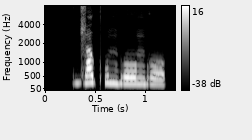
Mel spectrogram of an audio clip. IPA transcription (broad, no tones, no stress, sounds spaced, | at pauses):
ɖ͡ʐ a kʷʼ i m b oː ŋ ɡ oː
